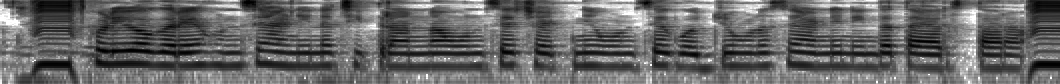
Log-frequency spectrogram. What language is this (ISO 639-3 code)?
kan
